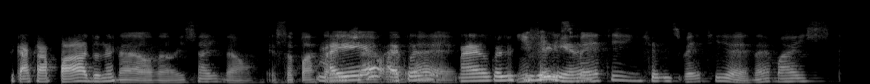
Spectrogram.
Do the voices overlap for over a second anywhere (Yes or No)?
Yes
